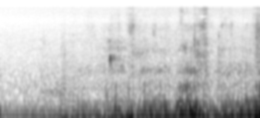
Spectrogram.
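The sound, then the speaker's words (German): A pet tomcat purrs with a steady low rumble while playing; quick rustling, nibbling and scuffling sounds of play break in throughout; no one speaks. “Das ist mein Kater, wie er leibt und lebt, ne?”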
